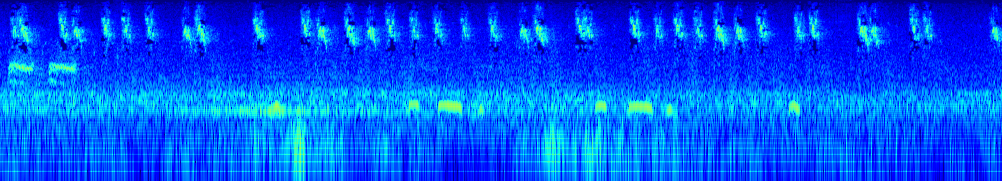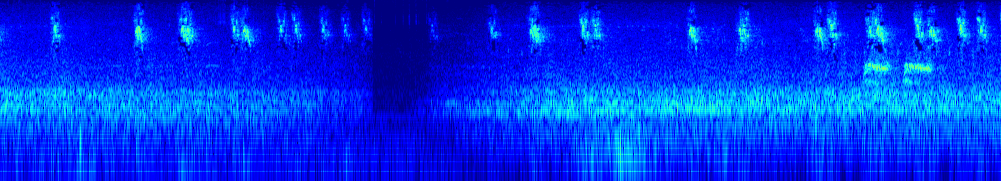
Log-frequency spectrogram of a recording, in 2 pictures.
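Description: Birds chirping: quick, high, short chirps several times a second, with a few lower notes mixed in. Everything cuts out for about a second around two-thirds of the way through.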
